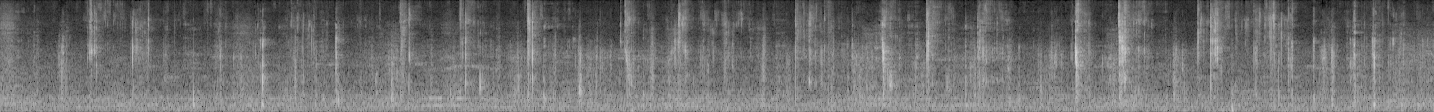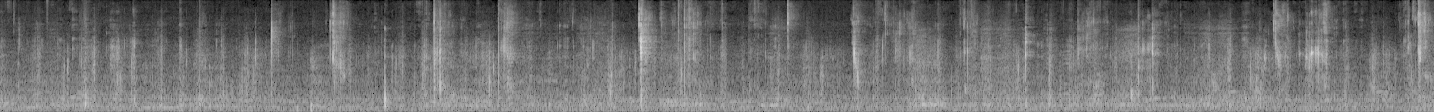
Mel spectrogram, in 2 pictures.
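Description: Close-miked chewing and biting of momos (dumplings), with frequent sharp, irregular mouth clicks.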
